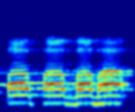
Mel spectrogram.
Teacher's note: ठीक है, और प फ ब भ जिनको बोलते समय जिव्या सॉरी होठ आपस में स्पर्श करते हैं, इसीलिए इनको हम ओष्ठ के नाम से जानते हैं।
